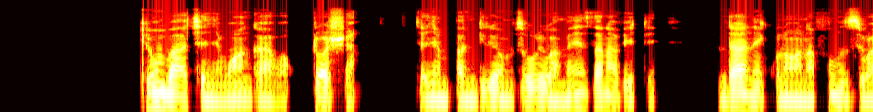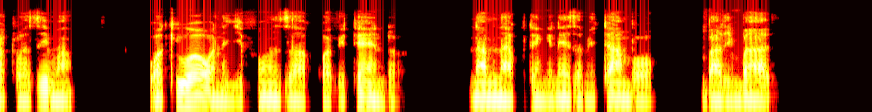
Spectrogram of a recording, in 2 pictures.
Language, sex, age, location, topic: Swahili, male, 25-35, Dar es Salaam, education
